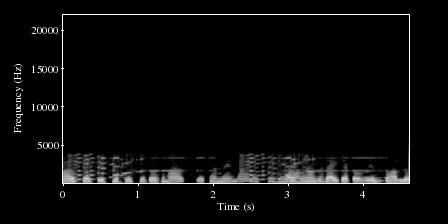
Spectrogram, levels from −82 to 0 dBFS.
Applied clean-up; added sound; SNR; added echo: neural mask model RNNoise.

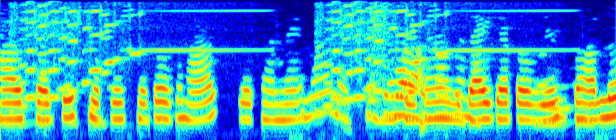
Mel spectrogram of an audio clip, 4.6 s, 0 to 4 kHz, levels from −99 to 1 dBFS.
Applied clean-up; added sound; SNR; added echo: none; Harmonica; 15 dB; none.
